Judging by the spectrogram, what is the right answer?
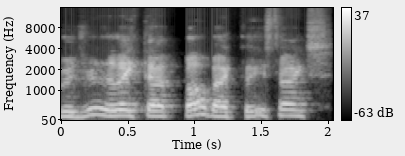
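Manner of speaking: very high, squeezed-up puppet-style voice. Reacting to a player losing the ball to Patrick Mahomes; Kermit the Frog impression. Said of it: "That's your Kermit the Frog?".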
